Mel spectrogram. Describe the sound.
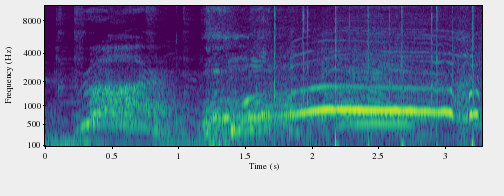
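A child from Mexico imitates a lion with a long, rising, shouted roar of about two seconds, loud and strained, after a brief murmur of crowd noise and voices.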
